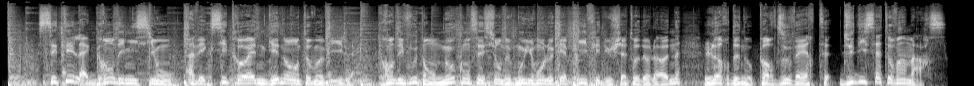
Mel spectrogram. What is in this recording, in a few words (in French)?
sponsor voix off; radio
